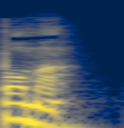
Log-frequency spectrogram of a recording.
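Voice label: "bomber", British English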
